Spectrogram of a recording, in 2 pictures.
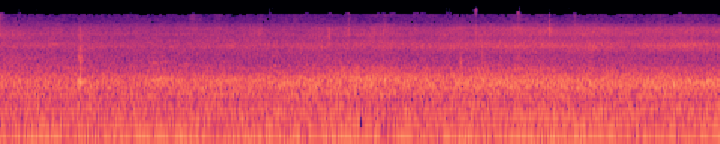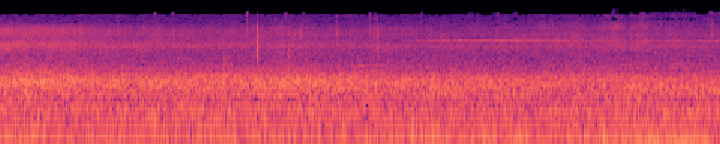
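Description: Steady rumble of road traffic from the freeway overhead and the minibus taxis around, an even noise heaviest in the low end with no distinct events.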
